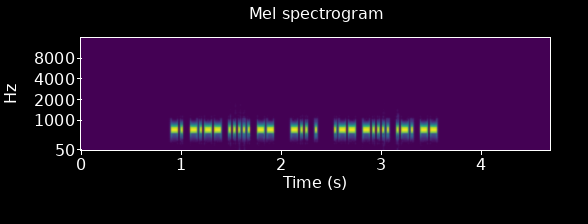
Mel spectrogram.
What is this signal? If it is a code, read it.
Morse code, heard as a keyed tone, about 50 wpm, 690 Hz. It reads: NY5M DE W6RM
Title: USA Callsign DE Callsign - 4 Characters - 50wpm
